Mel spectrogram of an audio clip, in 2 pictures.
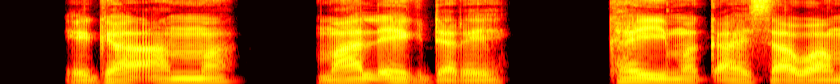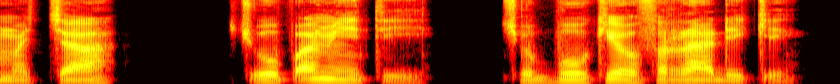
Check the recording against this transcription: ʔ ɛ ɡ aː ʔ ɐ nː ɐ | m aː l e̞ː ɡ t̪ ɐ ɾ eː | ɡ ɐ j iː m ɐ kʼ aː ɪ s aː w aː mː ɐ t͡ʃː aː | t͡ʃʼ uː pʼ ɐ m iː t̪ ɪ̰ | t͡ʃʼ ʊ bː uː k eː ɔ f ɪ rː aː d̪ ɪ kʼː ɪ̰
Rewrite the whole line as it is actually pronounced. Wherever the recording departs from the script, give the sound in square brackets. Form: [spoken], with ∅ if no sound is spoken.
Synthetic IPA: ʔ ɛ ɡ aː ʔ ɐ [mː] ɐ | m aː l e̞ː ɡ [d̪] ɐ ɾ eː | [k] ɐ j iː m ɐ kʼ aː ɪ s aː w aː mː ɐ t͡ʃː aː | t͡ʃʼ uː pʼ ɐ m iː t̪ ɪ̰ | t͡ʃʼ ʊ bː uː k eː ɔ f ɪ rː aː d̪ ɪ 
